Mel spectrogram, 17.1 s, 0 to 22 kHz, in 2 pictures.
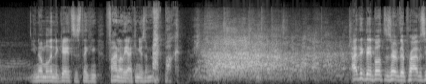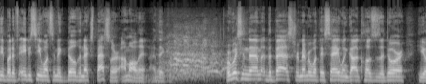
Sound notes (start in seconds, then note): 0.0 awws; 3.8 laughter and applause; 11.6 laughter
